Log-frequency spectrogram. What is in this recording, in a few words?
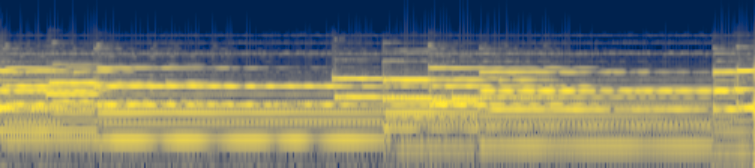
keys, jazz loops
